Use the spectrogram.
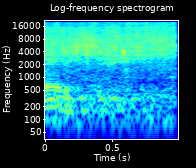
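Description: Bacon-wrapped shrimp and a coleslaw stir fry with mushrooms and liquid aminos frying in a pan, a steady close hiss of sizzling with faint stirring, no talking.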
